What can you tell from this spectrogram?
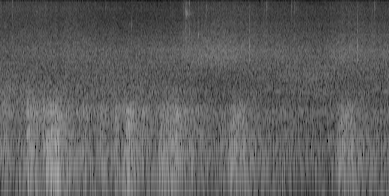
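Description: Thunderstorm sound effect: deep rolling thunder rumbles over a steady hiss of rain, swelling several times, loudest about a second in.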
